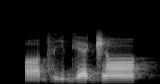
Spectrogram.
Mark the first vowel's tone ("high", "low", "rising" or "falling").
low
